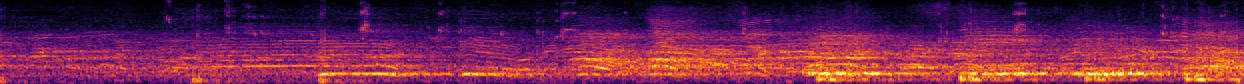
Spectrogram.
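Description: Basketball being dribbled on a hardwood court in a large arena, with voices in the background that grow louder about four seconds in.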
